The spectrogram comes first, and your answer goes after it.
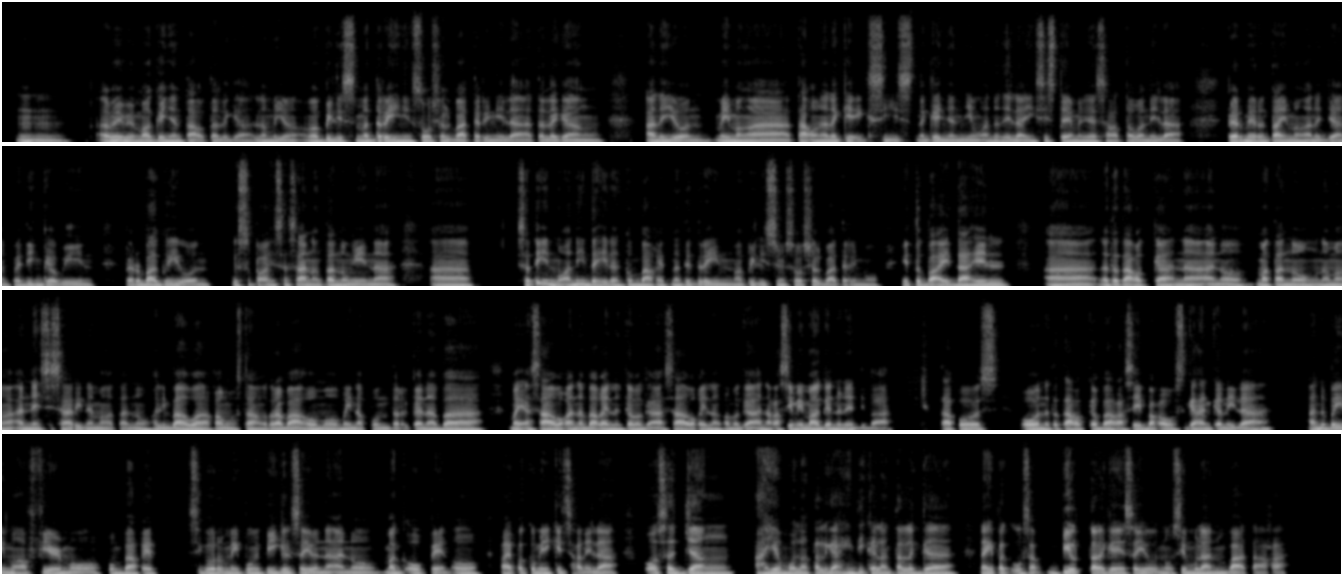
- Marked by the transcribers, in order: "kita" said as "kisa"
- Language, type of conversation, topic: Filipino, advice, Paano ako makikisalamuha sa mga handaan nang hindi masyadong naiilang o kinakabahan?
